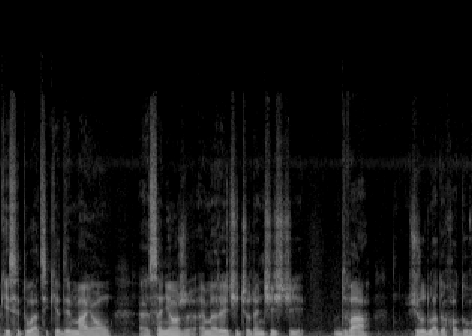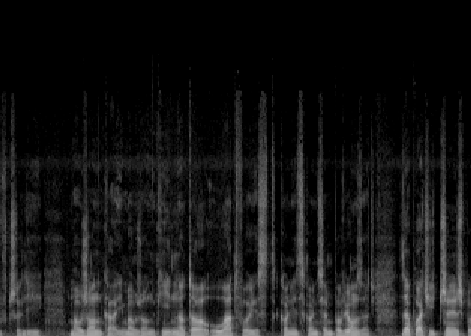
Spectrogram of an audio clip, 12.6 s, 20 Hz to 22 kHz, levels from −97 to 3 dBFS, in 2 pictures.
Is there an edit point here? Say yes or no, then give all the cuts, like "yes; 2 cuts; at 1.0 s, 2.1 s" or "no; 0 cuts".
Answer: no; 0 cuts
